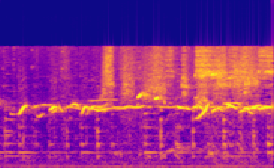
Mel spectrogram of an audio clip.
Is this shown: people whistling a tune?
yes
